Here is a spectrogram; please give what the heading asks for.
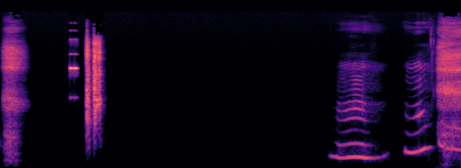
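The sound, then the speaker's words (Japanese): A camera shutter fires as a photo is taken, giving a quick cluster of sharp clicks, followed after a pause by brief high vocal sounds. “じゃあ、撮るよ。”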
